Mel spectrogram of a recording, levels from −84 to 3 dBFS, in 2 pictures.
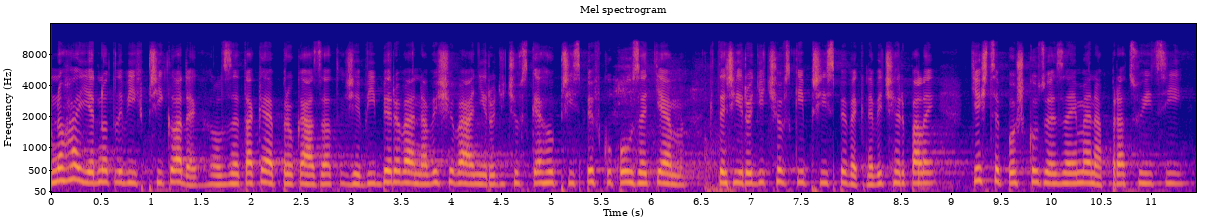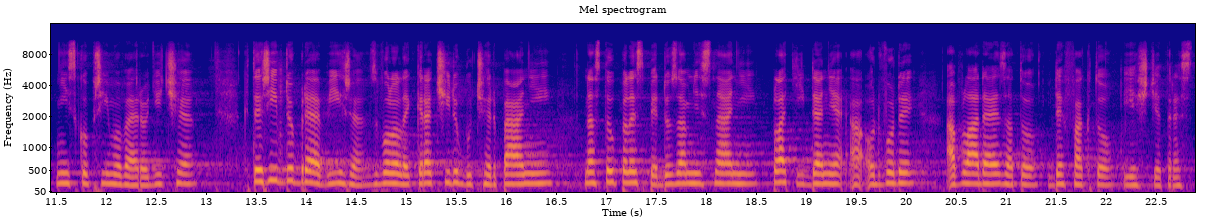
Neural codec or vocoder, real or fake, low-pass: none; real; 10.8 kHz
